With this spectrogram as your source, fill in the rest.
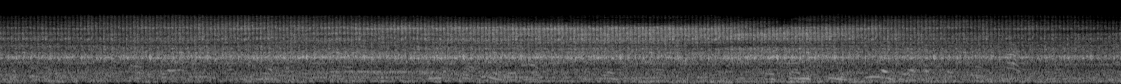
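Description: A model train rumbles and hums along its track.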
